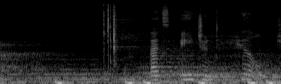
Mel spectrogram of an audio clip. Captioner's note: gun clicks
